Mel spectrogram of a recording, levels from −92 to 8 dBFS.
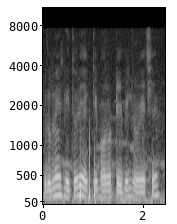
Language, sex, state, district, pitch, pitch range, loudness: Bengali, male, West Bengal, Cooch Behar, 130 Hz, 115-150 Hz, -17 LUFS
